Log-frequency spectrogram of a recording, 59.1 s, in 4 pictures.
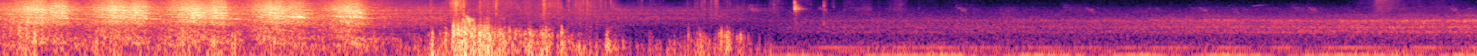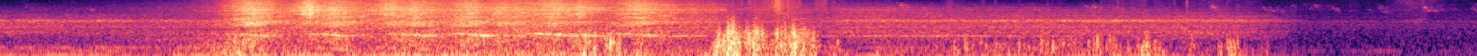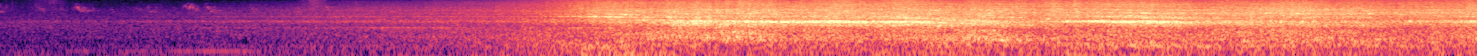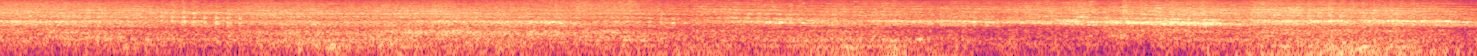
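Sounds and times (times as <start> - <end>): locomotive rumble: 0.0 - 27.8.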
